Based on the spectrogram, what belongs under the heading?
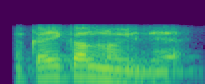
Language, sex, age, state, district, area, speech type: Kannada, male, 30-45, Karnataka, Chikkaballapur, rural, conversation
